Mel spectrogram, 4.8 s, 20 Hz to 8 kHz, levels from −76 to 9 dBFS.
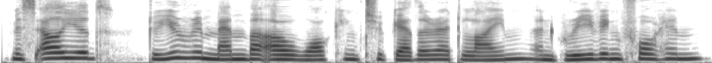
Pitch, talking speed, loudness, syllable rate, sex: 220 Hz, 175 wpm, -15 LUFS, 5.0 syllables/s, female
